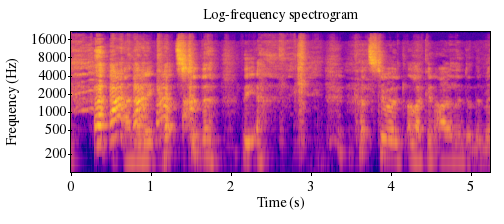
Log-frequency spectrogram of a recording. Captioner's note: laughs; snorts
